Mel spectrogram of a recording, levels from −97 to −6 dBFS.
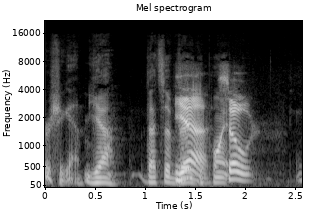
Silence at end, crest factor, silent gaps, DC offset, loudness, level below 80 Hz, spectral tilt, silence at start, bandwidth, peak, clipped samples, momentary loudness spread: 0 s; 20 dB; none; under 0.1%; -24 LUFS; -64 dBFS; -5 dB/octave; 0 s; 14.5 kHz; -6 dBFS; under 0.1%; 15 LU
